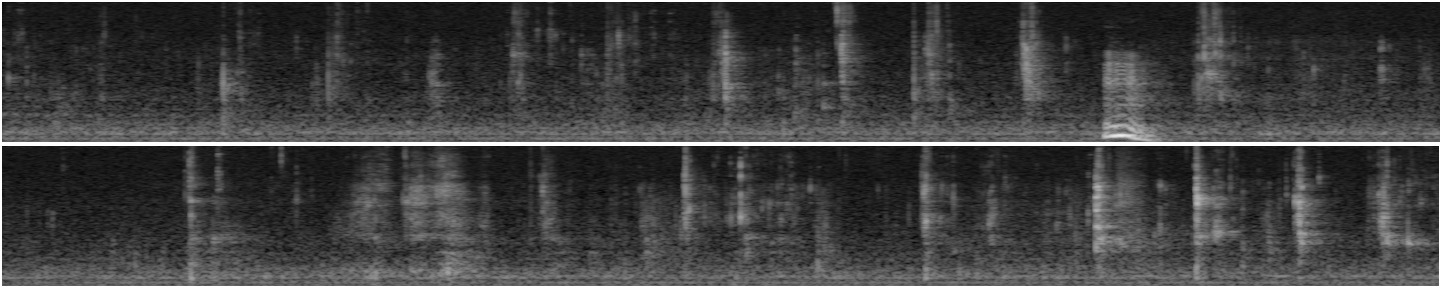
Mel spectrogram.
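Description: Close-miked chewing with wet mouth clicks and lip smacks as a person eats a saucy seafood boil by hand, the clicks coming thicker near the end. About five and a half seconds in there is one short, louder sound falling in pitch.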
